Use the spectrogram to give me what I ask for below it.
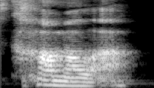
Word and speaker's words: Kamala: And it is Kamala, right? Not every time I settle on a pronunciation, someone tells me it's wrong. – It's Kamala. – Kamala. Okay. – Kamala Harris. – Because several people told me it's like Pamela with a K, and I just think that's wrong.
